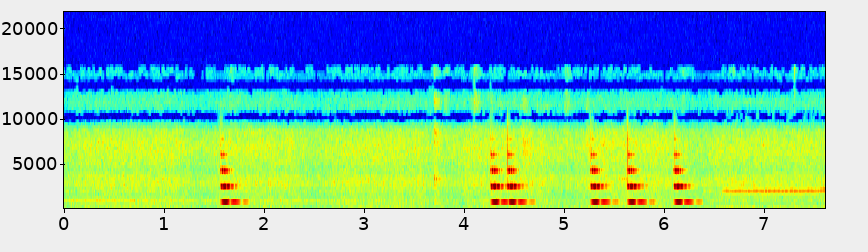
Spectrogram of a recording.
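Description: Short electronic beeps, six in all, some in quick pairs, over a thin steady electronic tone that steps up in pitch near the end.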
